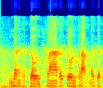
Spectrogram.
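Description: A man speaking in Khmer, with a low steady hum underneath.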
